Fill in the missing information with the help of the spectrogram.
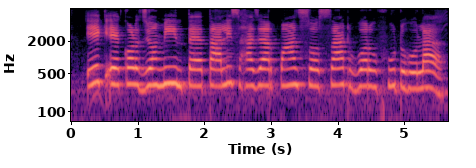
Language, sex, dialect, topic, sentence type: Bhojpuri, female, Southern / Standard, agriculture, statement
